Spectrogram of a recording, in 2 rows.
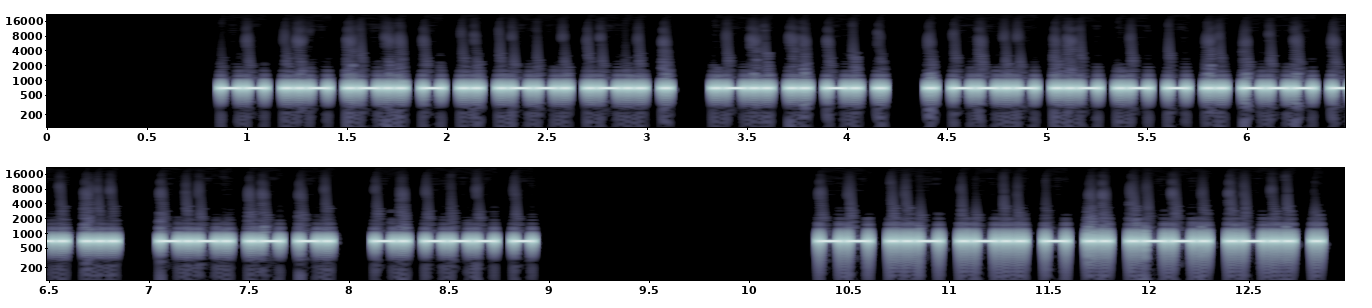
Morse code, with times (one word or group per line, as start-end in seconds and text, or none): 0.9-3.1 MULTIPLE
3.3-4.2 LINE
4.4-6.8 EQUATIONS
7.1-7.9 CAN
8.1-8.9 NOT
10.4-12.9 MULTIPLE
